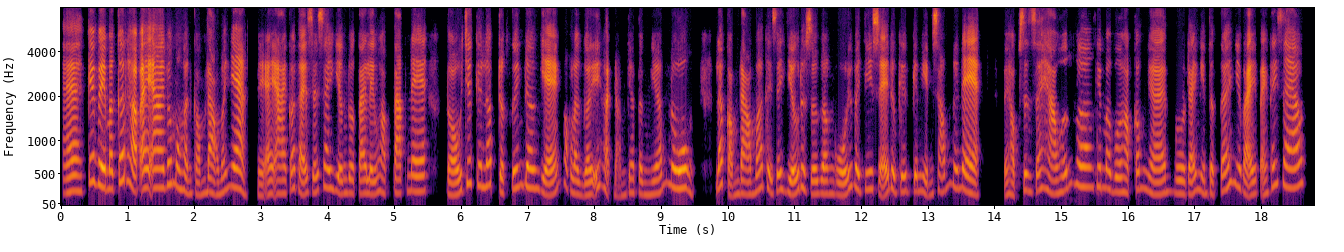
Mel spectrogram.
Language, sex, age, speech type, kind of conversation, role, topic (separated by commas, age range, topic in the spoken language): Vietnamese, female, 35-39, read, expert-assistant, expert, Nếu trí tuệ nhân tạo trở thành giáo viên chính trong trường học, hệ thống giáo dục sẽ biến đổi ra sao? Học sinh và xã hội sẽ đối mặt với những thách thức hay cơ hội gì?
